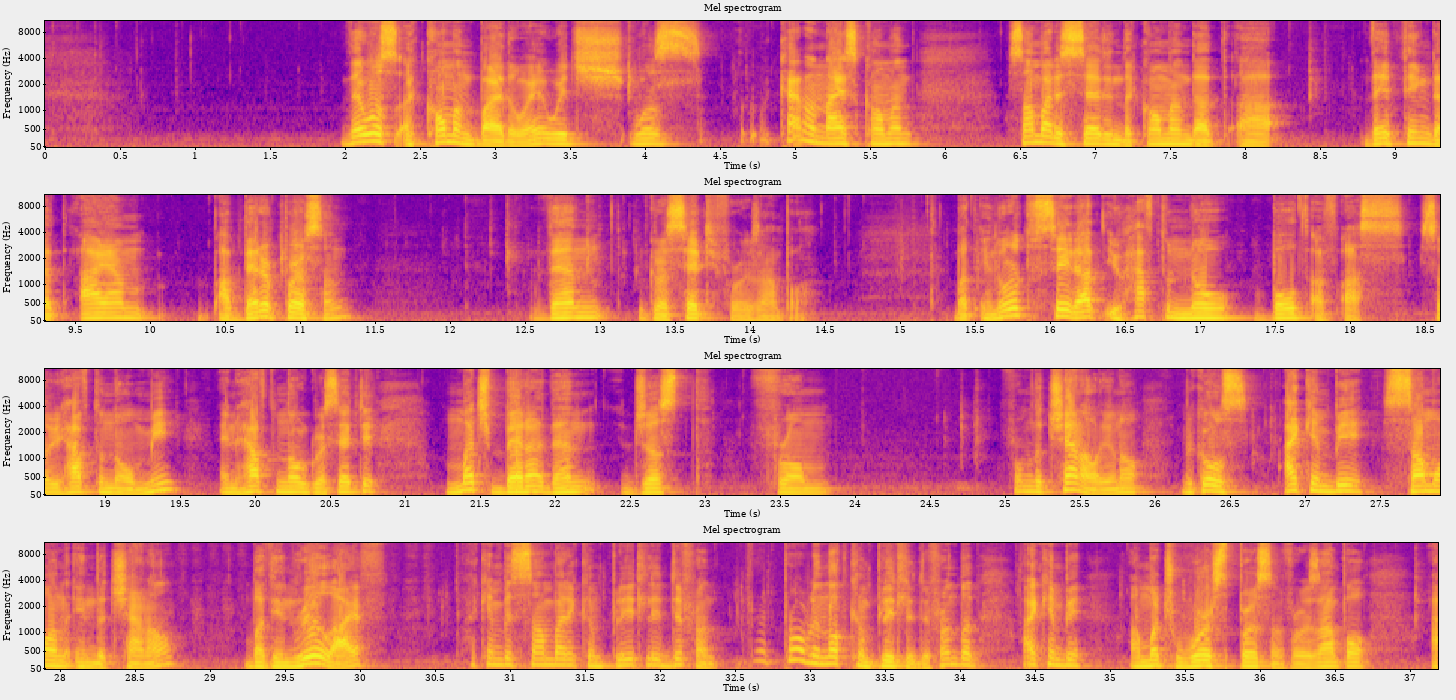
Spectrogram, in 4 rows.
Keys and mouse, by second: 0.7 click, 2.3 shift+middle click, 2.9 click, 3.5 ctrl+alt+shift+middle click, 4.5 shift+middle click, 5.4 click, 6.5 ctrl+alt+middle click, 8.4 ctrl+alt+middle click, 10.5 alt+shift+middle click, 10.8-11.8 ctrl+alt+middle drag, 11.9 alt+shift+middle click, 12.3 ctrl+alt+middle click, 12.8 ctrl+alt+middle click, 13.2 shift+middle click, 14.9 ctrl+alt+middle click, 15.6 3, 15.8 click, 16.5 alt+middle click, 16.8-19.4 drag, 20.7 ctrl+alt+middle click, 23.9-25.3 drag, 26.3 alt+middle click, 26.7 right click, 27.2 right click, 27.6 right click, 29.2-30.4 drag, 30.5 ctrl+alt+middle click, 30.8 alt+middle click, 31.1 shift+click, 31.6 shift+click, 32.4 alt+shift+middle click, 32.8 alt+middle click, 32.8 alt+click, 33.1 ctrl+alt+middle click, 33.6 shift+click, 34.0 shift+middle click, 34.2 alt+middle click, 37.0 click.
